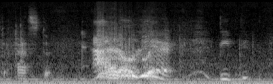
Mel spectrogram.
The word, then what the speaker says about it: ASDF: It's pronounced Astif.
